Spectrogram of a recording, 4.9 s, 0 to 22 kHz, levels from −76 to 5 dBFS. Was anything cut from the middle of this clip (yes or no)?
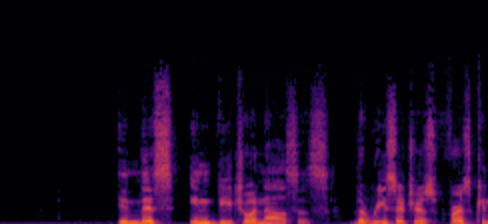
no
